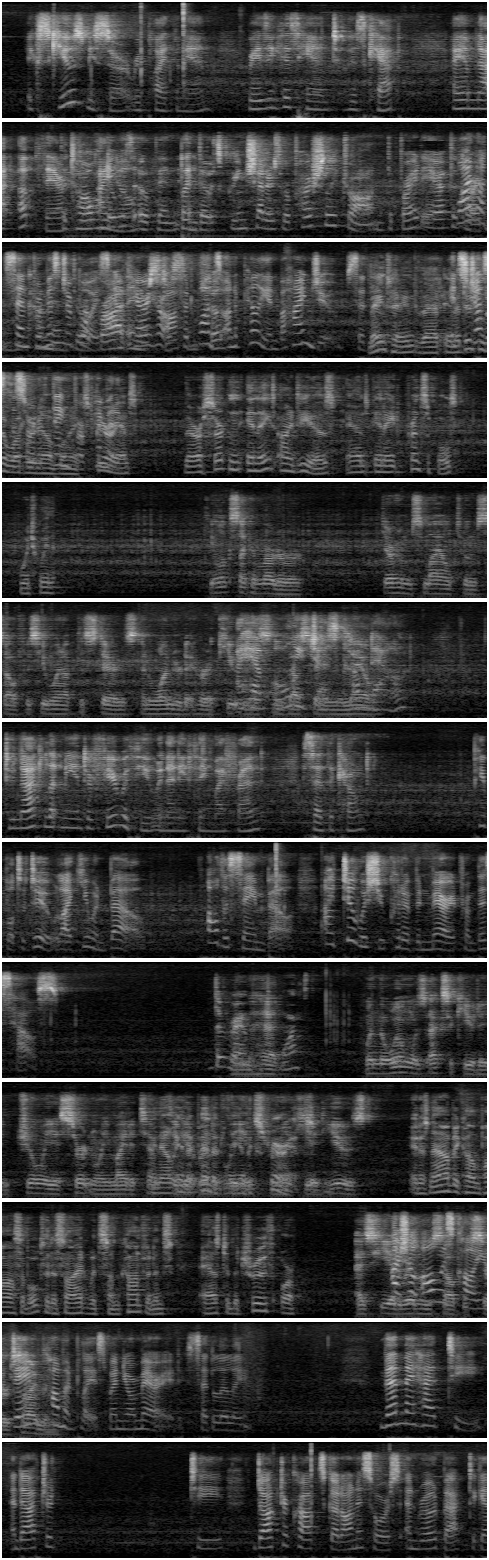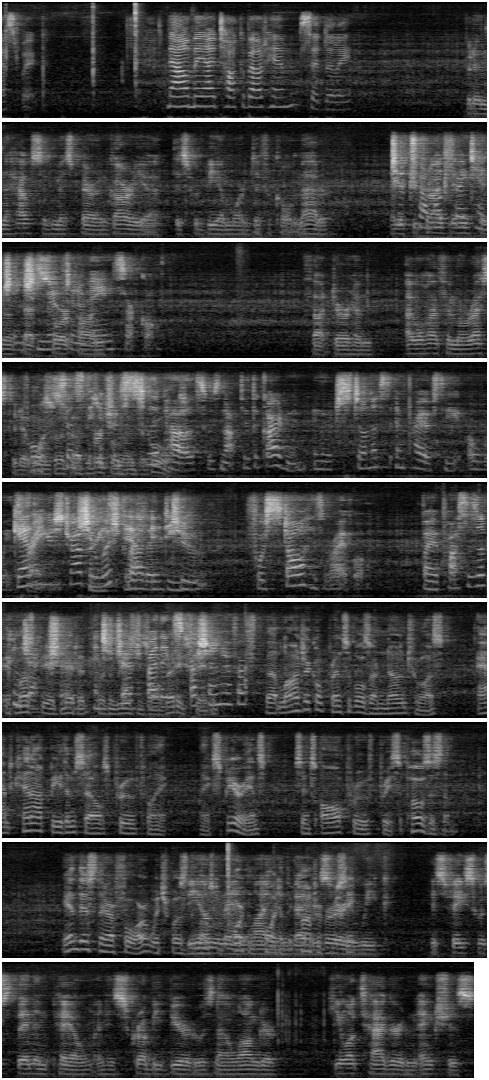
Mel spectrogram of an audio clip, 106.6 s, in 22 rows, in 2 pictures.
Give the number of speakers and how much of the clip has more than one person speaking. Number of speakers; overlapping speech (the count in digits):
5, about 22%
